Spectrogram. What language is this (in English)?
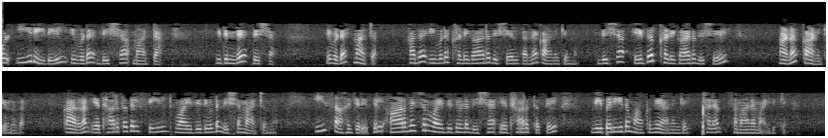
Malayalam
